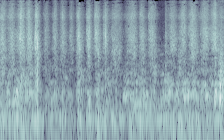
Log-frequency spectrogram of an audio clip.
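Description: Hands rubbing body serum into bare skin in quick back-and-forth strokes, about five a second.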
